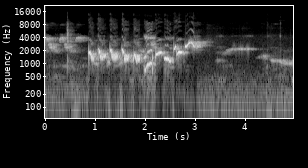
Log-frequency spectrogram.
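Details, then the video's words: White-rumped shama song meant to draw other birds into singing; a rapid string of rich, warbled notes about six in a row, then a long clear whistle and a softer falling whistle. "MURAI TROTOL DAN PASTOL"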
